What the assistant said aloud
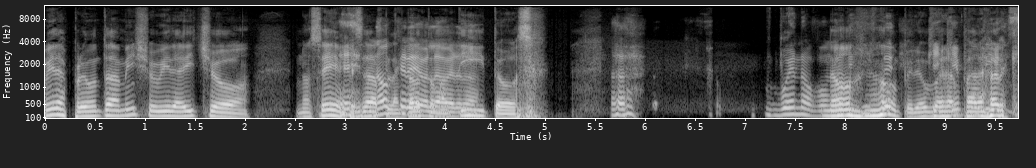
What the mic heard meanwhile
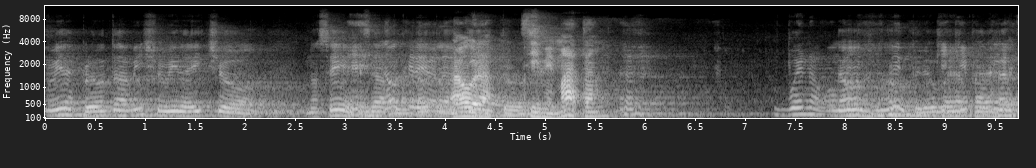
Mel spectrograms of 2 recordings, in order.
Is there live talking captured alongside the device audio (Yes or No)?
Yes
